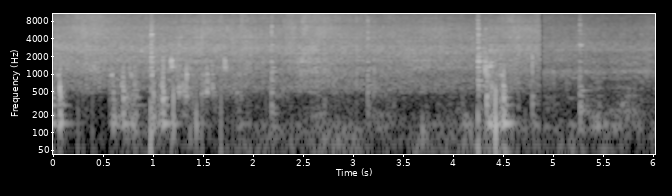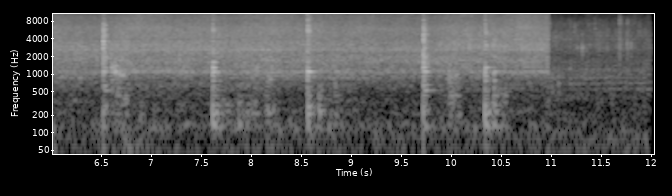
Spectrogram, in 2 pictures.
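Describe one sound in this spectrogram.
Oil sizzles and hisses steadily in a hot pan.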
